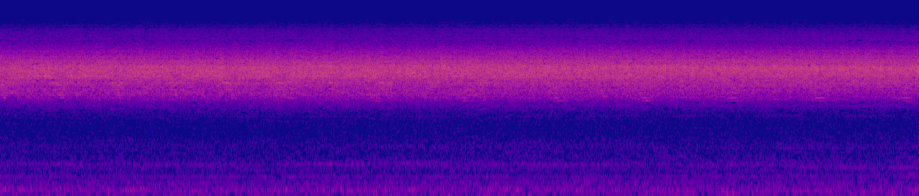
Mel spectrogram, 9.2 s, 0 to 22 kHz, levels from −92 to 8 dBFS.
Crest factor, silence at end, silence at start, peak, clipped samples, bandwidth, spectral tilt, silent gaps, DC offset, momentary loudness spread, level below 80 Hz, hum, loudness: 14 dB; 0 s; 0 s; -22 dBFS; under 0.1%; 16 kHz; 3.5 dB/octave; none; under 0.1%; 1 LU; -74 dBFS; none; -33 LUFS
